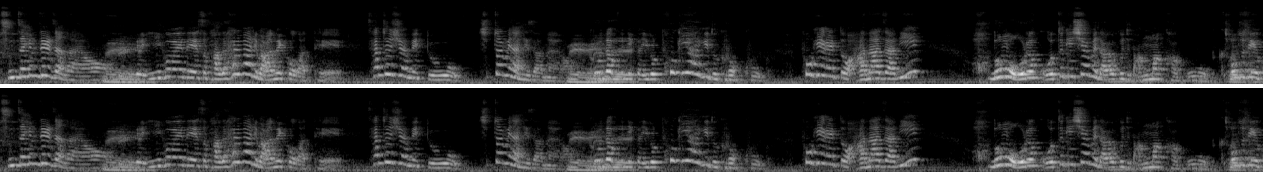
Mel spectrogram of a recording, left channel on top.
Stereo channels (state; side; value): quieter; right; 3.3 dB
